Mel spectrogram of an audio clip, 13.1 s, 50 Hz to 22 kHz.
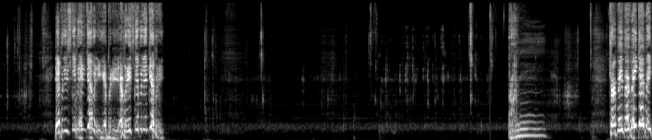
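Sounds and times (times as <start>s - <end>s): person chewing: 4.1s - 11.7s.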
